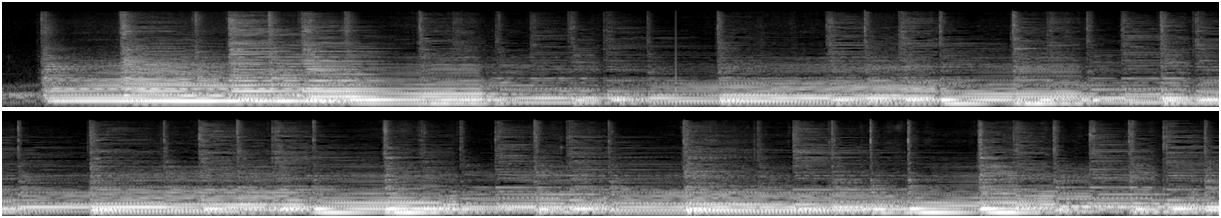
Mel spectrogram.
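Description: Strummed acoustic guitar and a bowed cello holding long low notes, playing the instrumental intro of a song. It comes in sharply right at the start after a count-in.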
